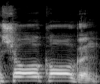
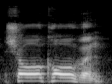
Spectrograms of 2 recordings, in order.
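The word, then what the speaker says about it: 症候群: 발음은 쇼코군, 쇼코군.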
